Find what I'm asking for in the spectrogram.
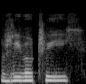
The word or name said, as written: živočích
